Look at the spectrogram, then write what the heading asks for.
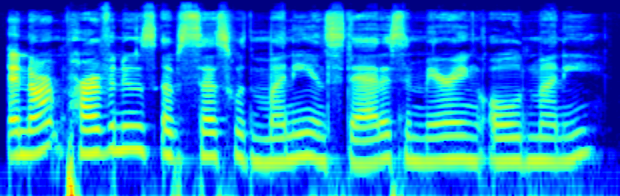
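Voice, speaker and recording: A woman's voice: medium pitch, a little fast, a little mellow, natural voice. A woman narrator plays a confident teenage boarding-school girl from a storybook. She talks frankly and knowingly, with breezy emphasis. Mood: cutting.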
